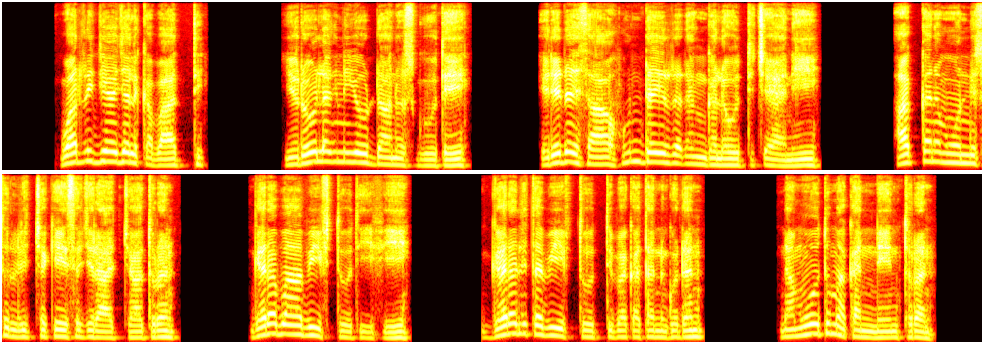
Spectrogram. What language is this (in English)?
Oromo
